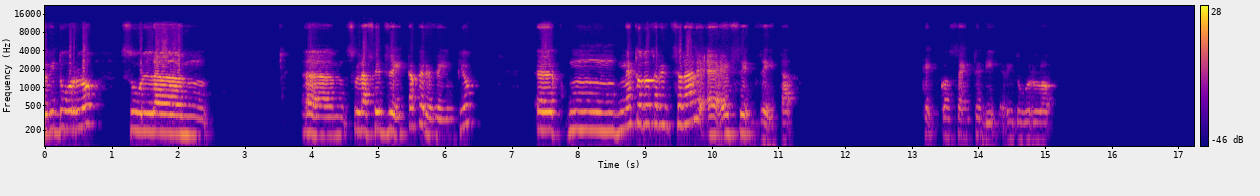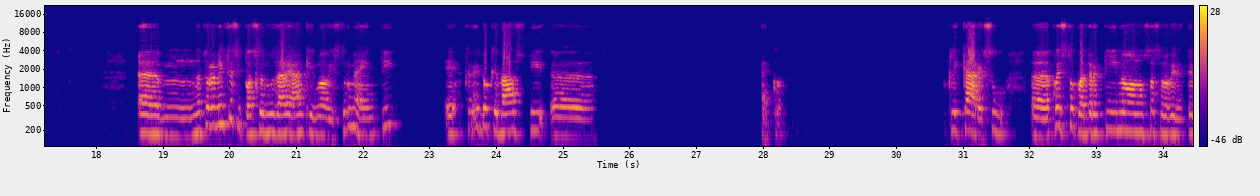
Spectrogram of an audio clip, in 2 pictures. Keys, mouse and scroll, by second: 10.7 s, 18.1 click, 19.5-22.1 scroll up 1, 22.1-25.7 middle drag, 25.7-34.4 drag, 33.9-34.4 scroll up 1.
